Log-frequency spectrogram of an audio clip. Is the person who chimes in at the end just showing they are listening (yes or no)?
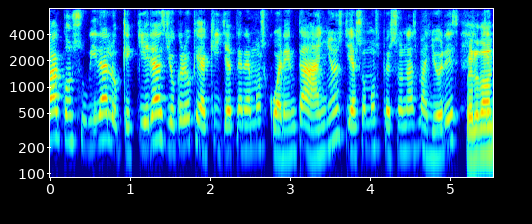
no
